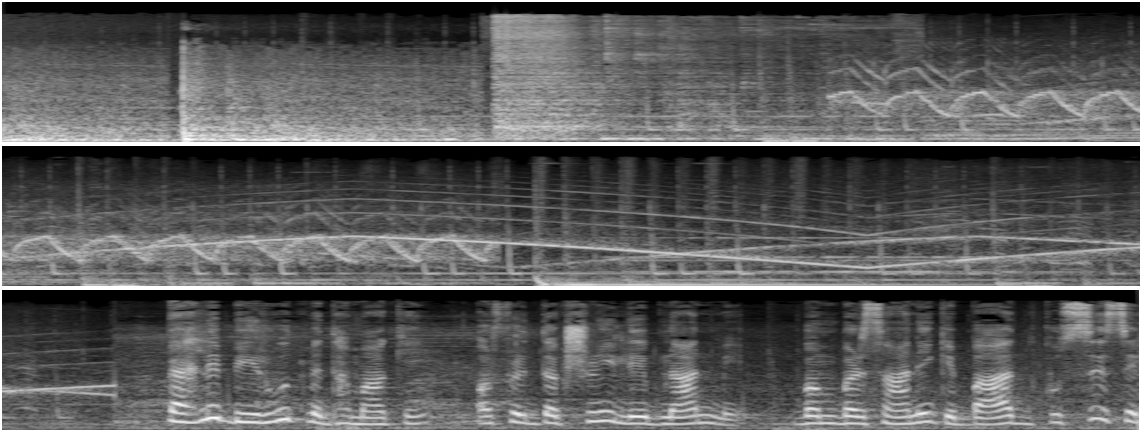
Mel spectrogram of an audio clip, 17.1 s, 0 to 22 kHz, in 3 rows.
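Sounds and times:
sirens wailing: 3.8s - 12.0s
siren yelp: 4.0s - 12.0s.

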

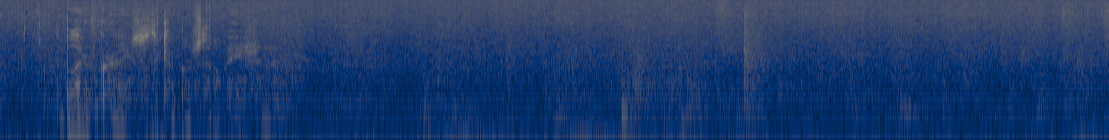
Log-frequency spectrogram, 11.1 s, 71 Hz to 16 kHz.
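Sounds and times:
person whispering: 0.4s - 3.1s.

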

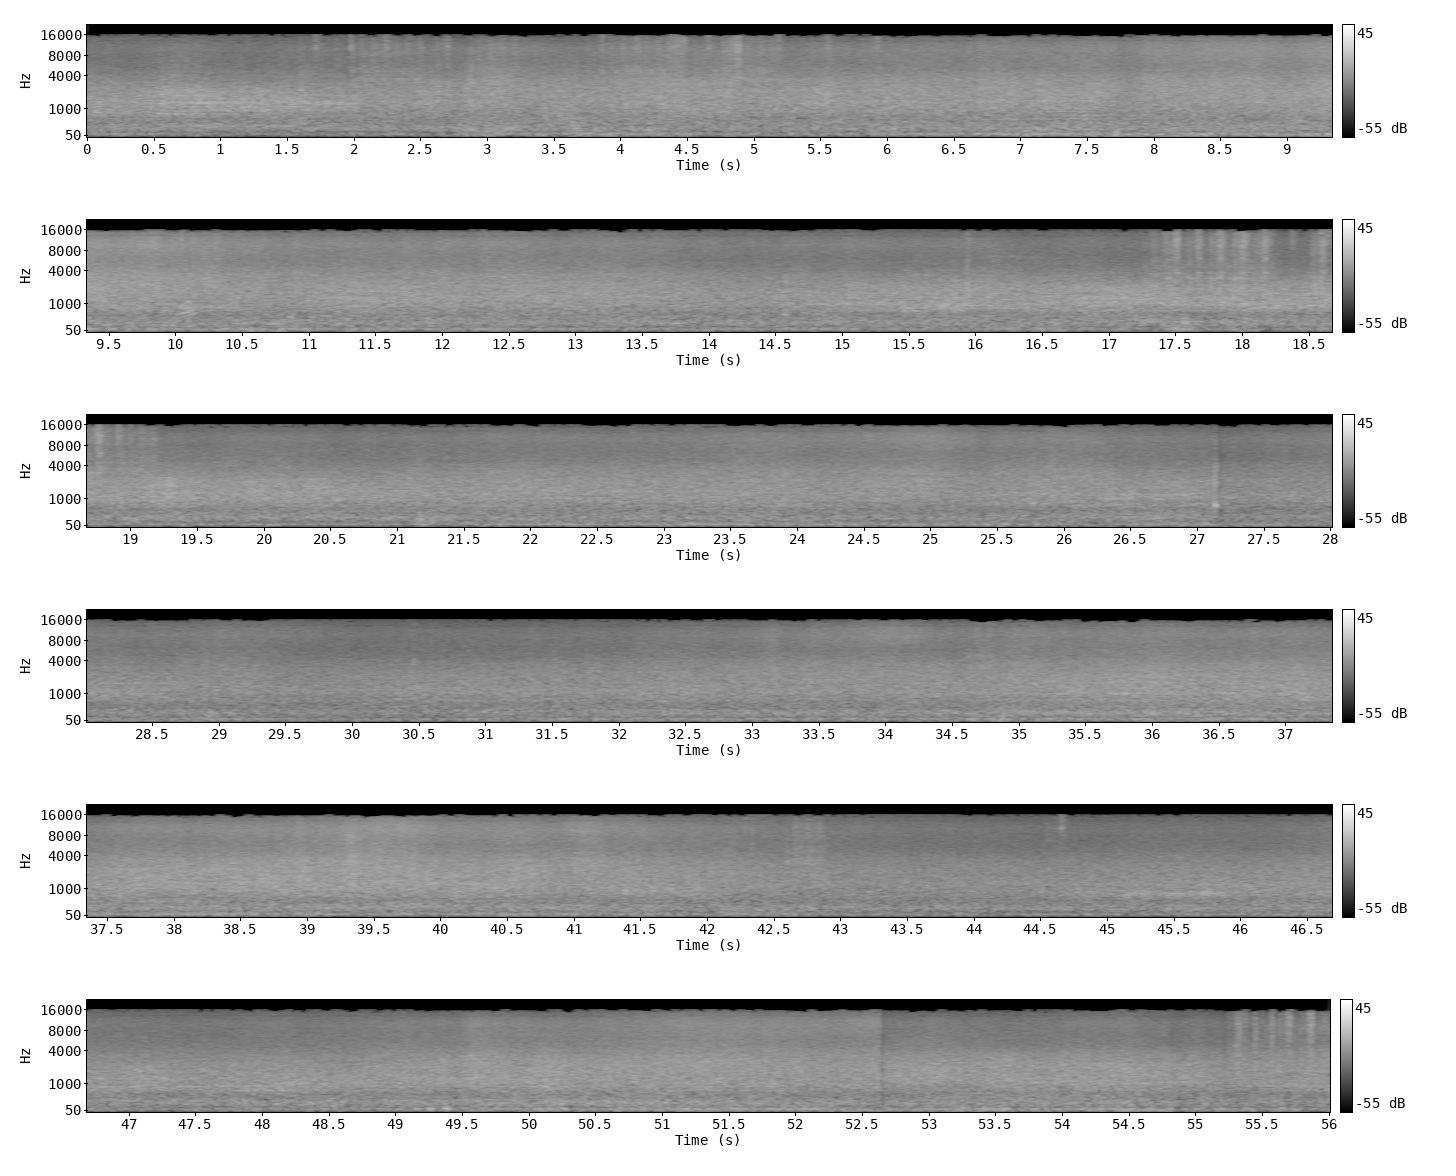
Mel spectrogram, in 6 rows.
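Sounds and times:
storm surf breaking over rocks: 0.0s - 56.0s
storm wind: 0.0s - 56.0s.

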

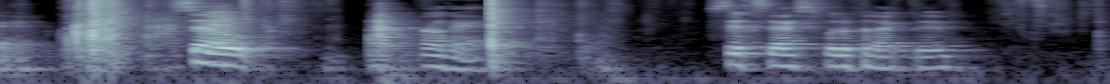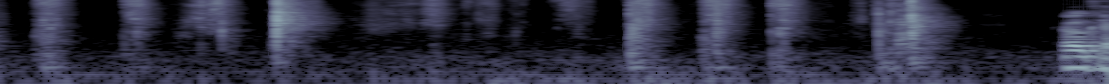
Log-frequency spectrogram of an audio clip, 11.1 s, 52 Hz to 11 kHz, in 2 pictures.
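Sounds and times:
cards shuffling: 5.0s - 10.4s.

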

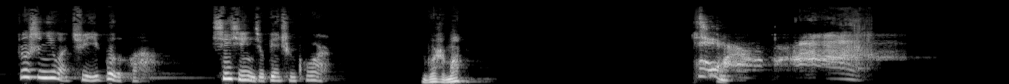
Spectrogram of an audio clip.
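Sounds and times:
man groaning in pain: 7.0s - 9.2s.

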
